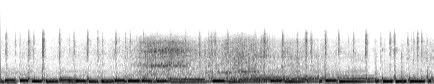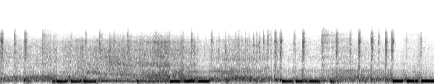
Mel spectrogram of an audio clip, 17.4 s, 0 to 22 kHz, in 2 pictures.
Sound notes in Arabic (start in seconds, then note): 3.0 صرير الإطارات; 5.1 موسيقى الجاز المشوقة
